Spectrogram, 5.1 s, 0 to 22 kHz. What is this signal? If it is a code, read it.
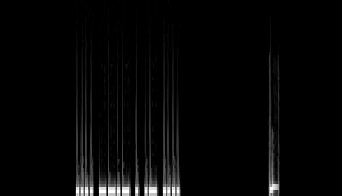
Morse code, heard as a keyed tone, about 36 wpm, 700 Hz. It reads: HQEAH
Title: Code Groups - 5 Letters - 35wpm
